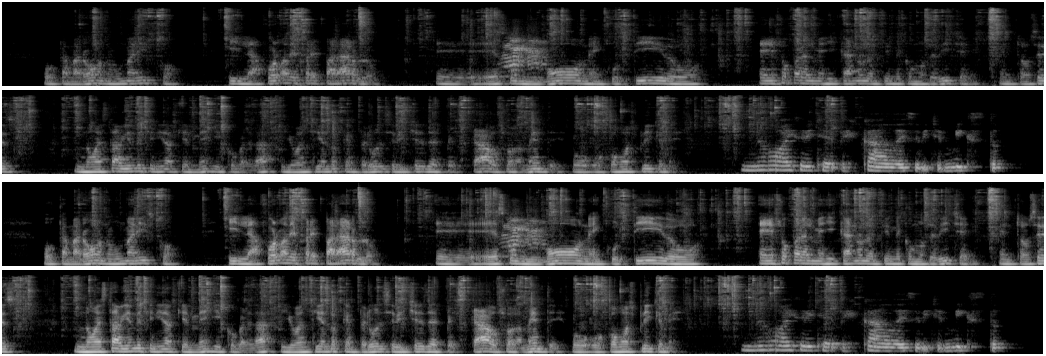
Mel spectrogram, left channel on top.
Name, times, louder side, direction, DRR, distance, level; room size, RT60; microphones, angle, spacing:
voice 1, 0.4-1.7 2.3-3.8 4.3-7.0 7.6-10.6 11.1-17.2, right 5 dB, 85° right, 0.3 m, -27 dB
sound 1, 0.7-1.7 2.0-2.4 2.7-3.7 3.9-4.3 4.6-10.0 10.3-18.2 18.5-19.0, right 3 dB, 65° right, 1.0 m, -31 dB
sound 2, 4.9-5.4, equal, 15° right, 0.8 m, -30 dB
voice 2, 17.8-20.4, left 1 dB, 15° left, 0.3 m, -28 dB
3.0 x 2.3 x 2.7 m
head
